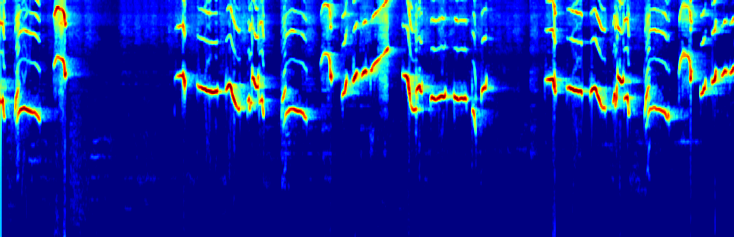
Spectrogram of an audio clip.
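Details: Persistent, fiery Oriental magpie-robin song, bursts of bright whistles with rising and falling slurs and quick chattering notes, several phrases over eleven seconds broken by brief silences, no other sounds.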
